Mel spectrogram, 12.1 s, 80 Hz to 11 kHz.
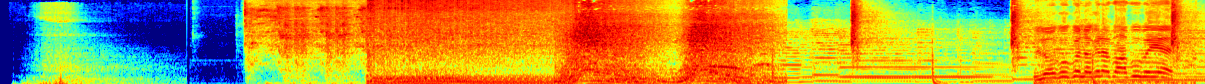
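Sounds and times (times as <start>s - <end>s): engine starting and revving: 2.4s - 7.9s.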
